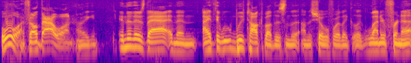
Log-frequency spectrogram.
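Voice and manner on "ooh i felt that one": booming, huge T-Rex dinosaur monster voice. Retelling how a quarterback compliments hitters: imitating Andrew Luck's booming T-Rex voice. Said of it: "this big booming, like, T-Rex voice".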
